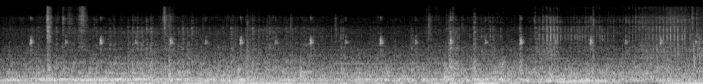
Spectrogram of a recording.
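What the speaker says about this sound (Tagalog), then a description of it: "Parang pumapalya siya. Hindi agad masunog yung gas, mga ganon." Small engine with a faulty spark plug running rough and misfiring, a steady loud drone with irregular sputtering ticks throughout, no talking.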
